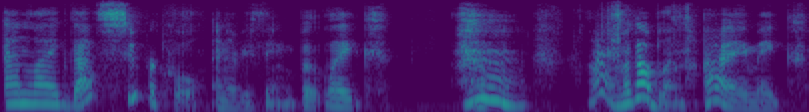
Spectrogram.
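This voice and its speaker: A woman with a lively, swooping voice and some gravel in it chats casually as a craft channel host. She is playful and self-deprecating, wandering between tangents as she works with her hands. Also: fairly high pitch, moderate pace. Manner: playful, self-deprecating, often giggly while talking; digressive, thinking aloud while working with hands. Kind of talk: casual rambling craft chat.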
